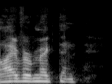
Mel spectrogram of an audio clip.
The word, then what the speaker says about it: Ivermectin: Ivermectin? – There you go. Ivermectin.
